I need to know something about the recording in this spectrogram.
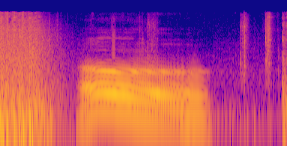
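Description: A man exclaims loudly with a drawn-out cry, close to a microphone.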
